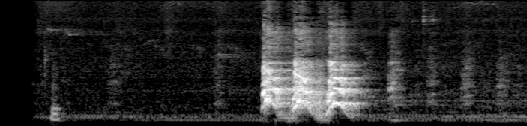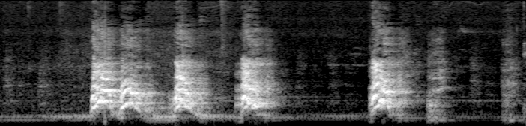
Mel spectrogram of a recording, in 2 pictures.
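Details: Labrador puppy named Dash barking in short harsh bursts, three clusters of two or three barks spaced a few seconds apart, with a low steady hum underneath and a person giving commands in Tamil to get down.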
